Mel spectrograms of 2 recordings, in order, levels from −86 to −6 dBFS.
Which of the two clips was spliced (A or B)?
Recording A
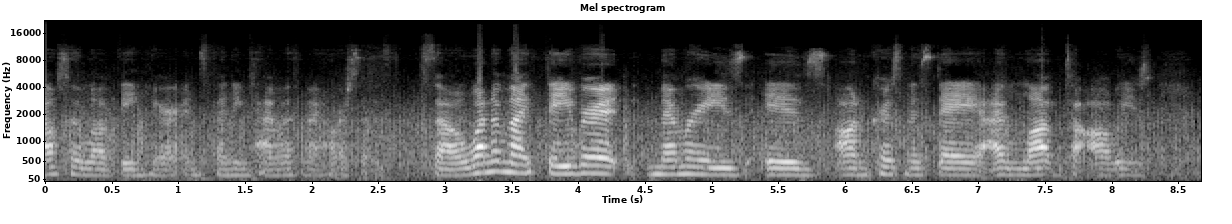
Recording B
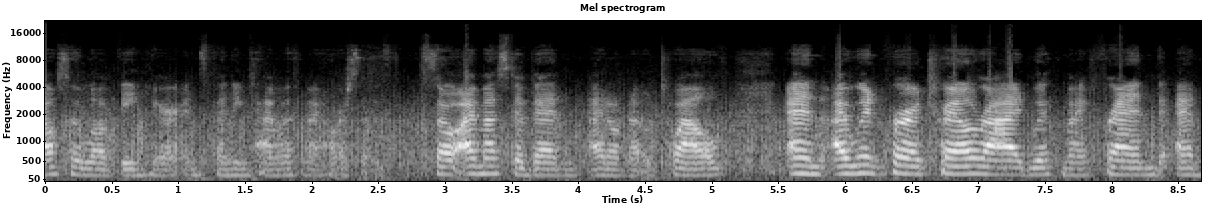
B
